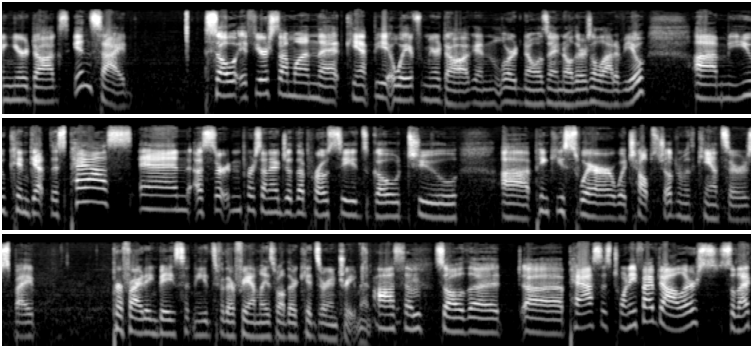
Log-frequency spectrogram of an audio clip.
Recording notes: broadcast live at Bachman's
